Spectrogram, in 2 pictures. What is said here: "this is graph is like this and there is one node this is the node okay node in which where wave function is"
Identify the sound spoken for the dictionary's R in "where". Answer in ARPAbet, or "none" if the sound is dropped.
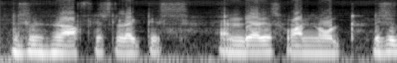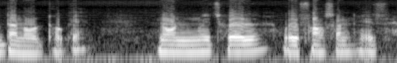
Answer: L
